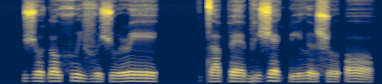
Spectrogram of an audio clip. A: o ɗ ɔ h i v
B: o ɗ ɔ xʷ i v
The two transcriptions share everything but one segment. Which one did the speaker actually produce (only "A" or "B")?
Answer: B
